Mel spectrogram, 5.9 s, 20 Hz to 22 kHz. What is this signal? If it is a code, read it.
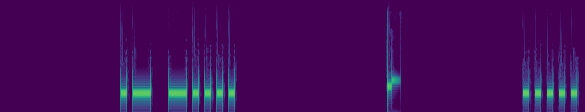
Morse code, heard as a keyed tone, about 20 wpm, 700 Hz. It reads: A6 5
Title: Common Cut Numbers - 2-Digit 20wpm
